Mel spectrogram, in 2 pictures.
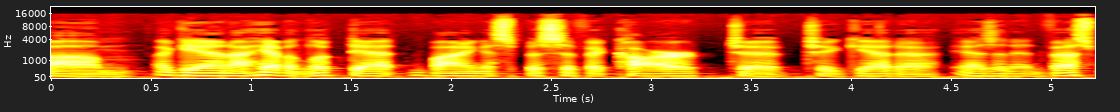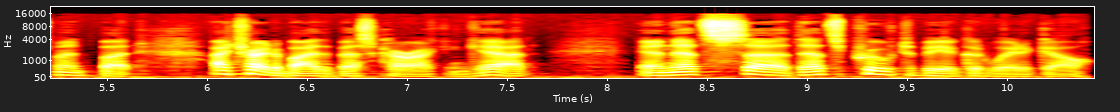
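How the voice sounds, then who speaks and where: In a very clean recording with a silent background, a man with a very deep, low pitch speaks with lively intonation. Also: moderate pace. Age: 50s. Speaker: car collector and performance engineering executive. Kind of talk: casual chat. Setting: studio. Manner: halting, many fillers.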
